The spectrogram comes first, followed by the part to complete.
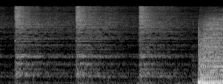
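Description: Drummer's count-in struck on a cymbal: sharp, evenly spaced strokes about two thirds of a second apart, each ringing out and fading, with the full band coming in at the very end.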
